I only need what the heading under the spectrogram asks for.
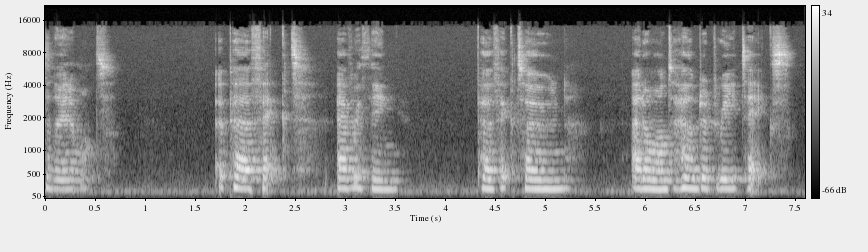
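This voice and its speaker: Female yoga teacher, vlog monologue, unhurried and searching for words, sits back from the mic. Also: medium pitch, echoey room, distant mic, slight background noise. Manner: slow, thoughtful, searching for words.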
